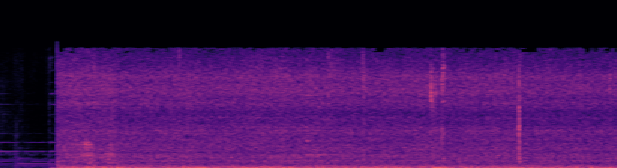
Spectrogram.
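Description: Steady in-car rumble of engine and road noise heard from inside a car's cabin, cutting in abruptly just after the start, with a couple of faint clicks.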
